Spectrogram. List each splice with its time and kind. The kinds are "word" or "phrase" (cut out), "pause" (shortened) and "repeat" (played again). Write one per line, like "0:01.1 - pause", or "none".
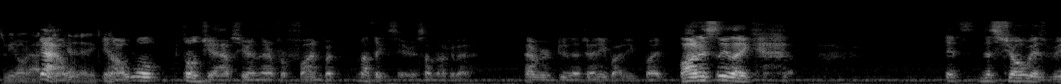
0:01.3 - word
0:06.7 - pause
